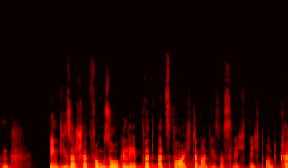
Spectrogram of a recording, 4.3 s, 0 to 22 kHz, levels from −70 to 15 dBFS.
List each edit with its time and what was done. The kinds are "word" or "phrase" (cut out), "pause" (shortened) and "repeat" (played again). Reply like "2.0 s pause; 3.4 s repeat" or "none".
none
